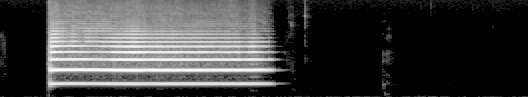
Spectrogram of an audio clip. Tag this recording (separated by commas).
Brass instrument, Trumpet, Music, Musical instrument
